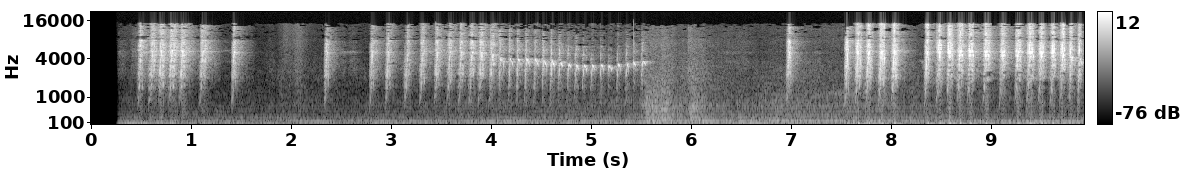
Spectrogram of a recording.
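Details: Grey-cheeked bulbul in lively full song, used as a lure and master recording for training other birds: bursts of rapid, sharp repeated notes, then a fast trill that slides downward, and later dense chattering bursts.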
